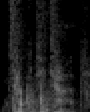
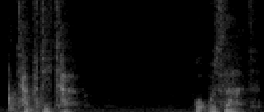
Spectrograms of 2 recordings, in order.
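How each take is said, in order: First: Whispered tappity tap; whispered knock. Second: Hushed tappity tap; whispered knock. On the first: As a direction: breathe it like a soft knock. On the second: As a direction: quietly knock with the voice. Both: Acted.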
